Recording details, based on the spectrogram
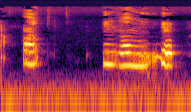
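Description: An African grey parrot gives a brief voice-like squawk and then a longer, wavering, speech-like phrase with a short rising tail. The room is otherwise quiet.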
